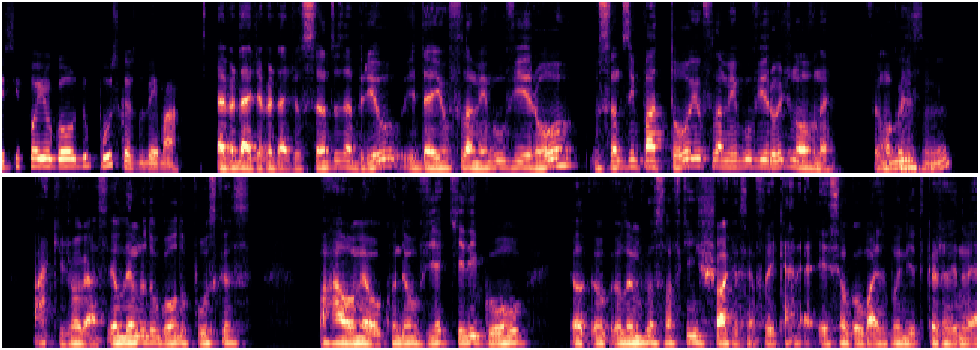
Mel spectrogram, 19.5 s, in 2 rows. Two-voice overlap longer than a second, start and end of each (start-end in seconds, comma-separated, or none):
none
